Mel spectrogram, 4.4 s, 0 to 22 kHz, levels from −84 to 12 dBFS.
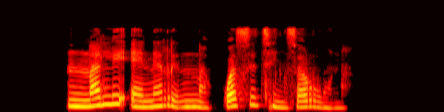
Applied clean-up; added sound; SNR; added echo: neural mask model Resemble Enhance denoiser.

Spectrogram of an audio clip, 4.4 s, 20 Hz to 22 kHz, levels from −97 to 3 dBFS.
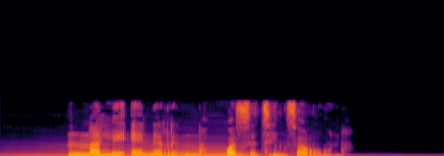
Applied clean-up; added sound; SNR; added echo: none; Bowed string instrument; 10 dB; none.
